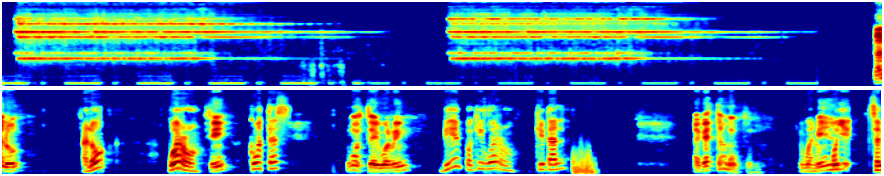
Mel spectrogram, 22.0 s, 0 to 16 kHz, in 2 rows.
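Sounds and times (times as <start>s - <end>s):
telephone ringback tone on an outgoing call: 0.0s - 4.7s, 5.6s - 10.2s
speech: 10.9s - 11.3s, 12.0s - 12.4s, 13.1s - 14.7s, 15.3s - 18.2s, 19.6s - 21.9s.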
